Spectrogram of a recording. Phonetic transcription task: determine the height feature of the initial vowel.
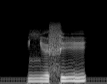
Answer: high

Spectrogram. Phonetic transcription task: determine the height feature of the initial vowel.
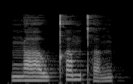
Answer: low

